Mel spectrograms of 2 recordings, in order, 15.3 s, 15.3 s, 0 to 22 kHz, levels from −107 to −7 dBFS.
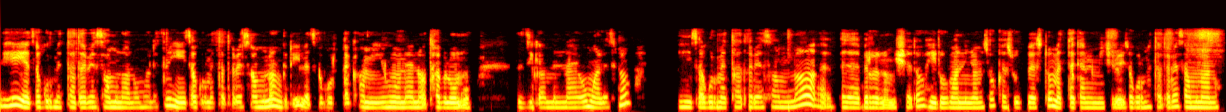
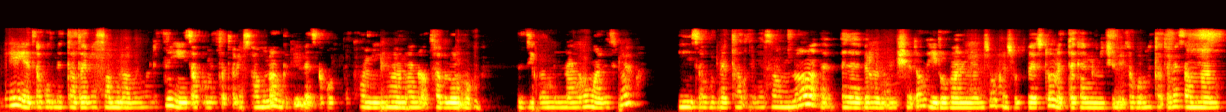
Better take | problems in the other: first | noise reduction (neural mask model DeepFilterNet 3)

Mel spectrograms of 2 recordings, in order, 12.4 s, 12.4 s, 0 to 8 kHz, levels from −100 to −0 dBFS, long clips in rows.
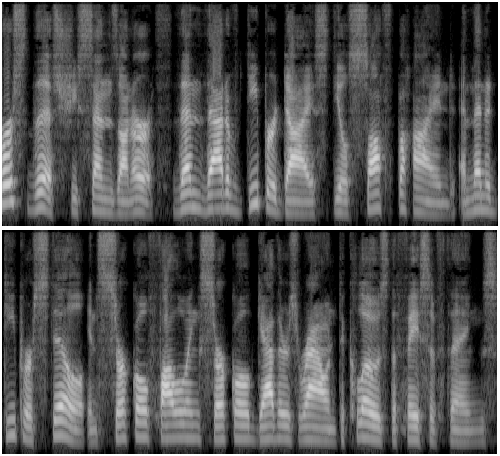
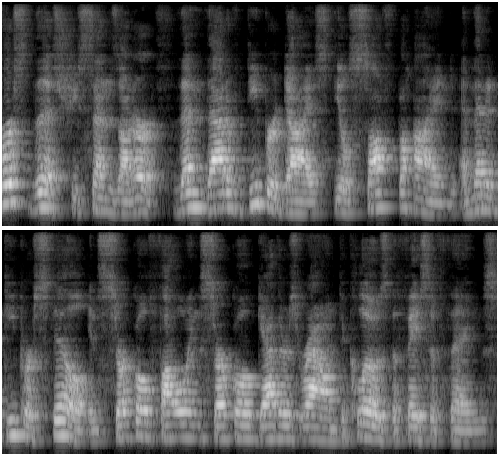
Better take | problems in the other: first | room echo; dies away in 0.7 s

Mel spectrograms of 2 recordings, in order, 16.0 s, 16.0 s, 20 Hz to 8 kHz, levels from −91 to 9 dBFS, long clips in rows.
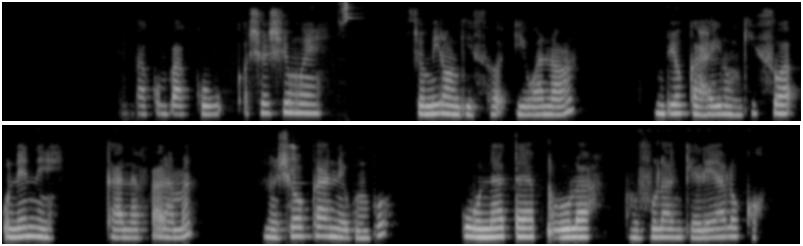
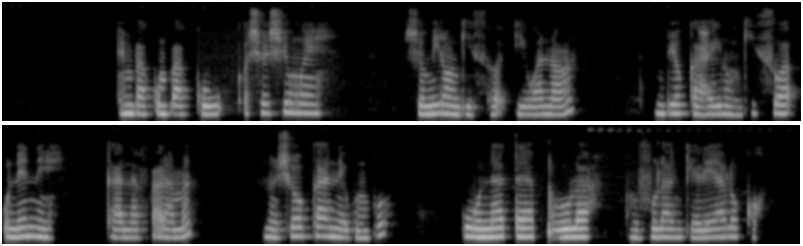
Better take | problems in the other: second | noise reduction (neural mask model DeepFilterNet 3)

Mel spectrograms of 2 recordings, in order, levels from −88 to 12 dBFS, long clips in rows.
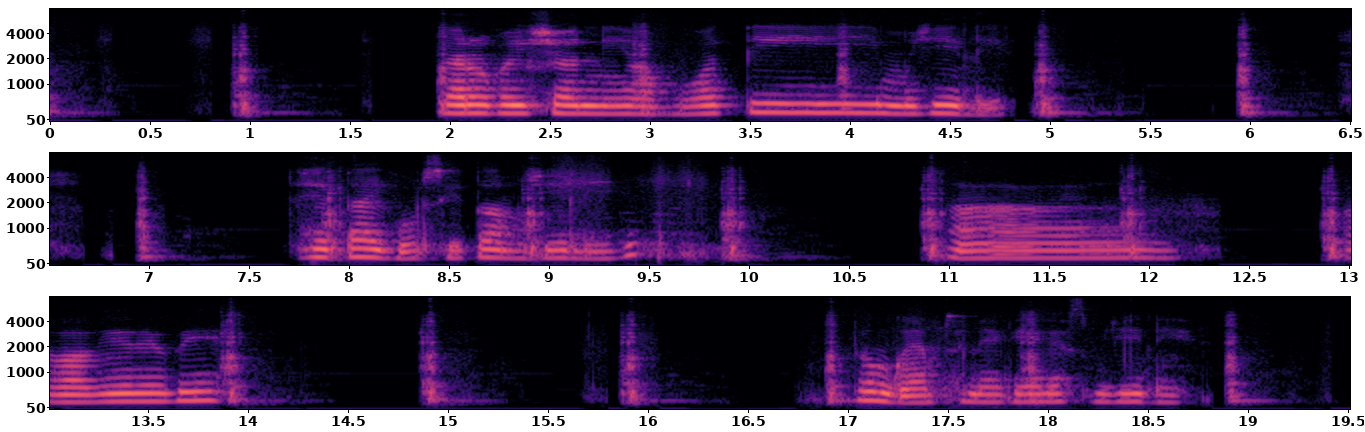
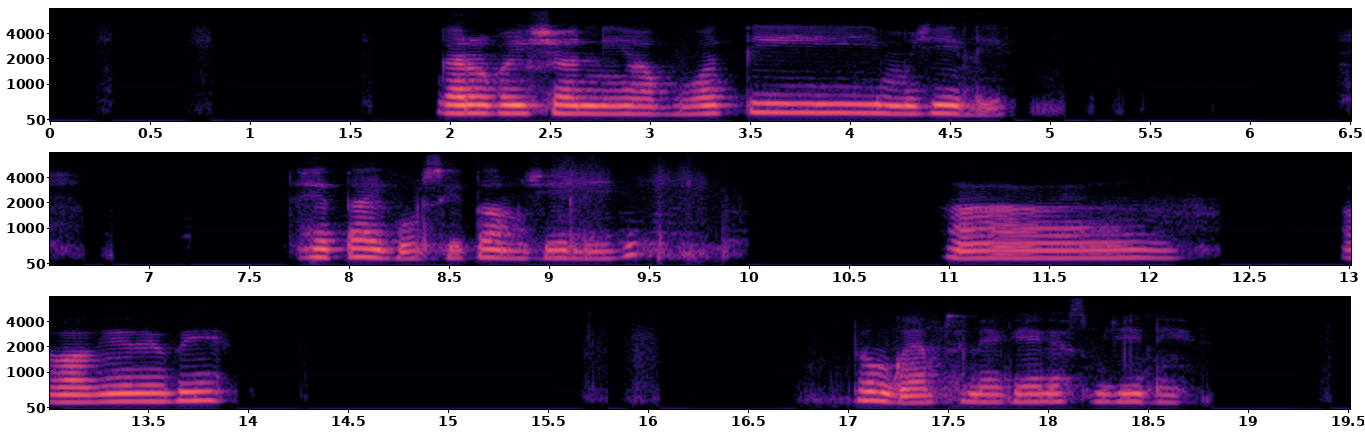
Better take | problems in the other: second | background sound (Clock); 15 dB below the speech

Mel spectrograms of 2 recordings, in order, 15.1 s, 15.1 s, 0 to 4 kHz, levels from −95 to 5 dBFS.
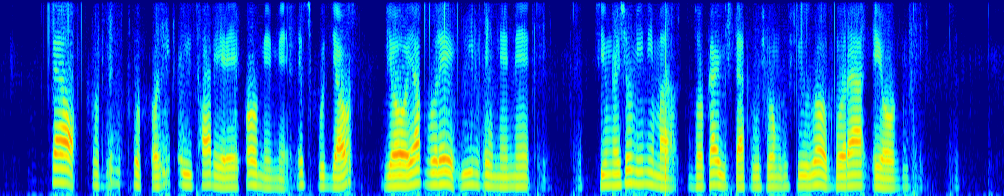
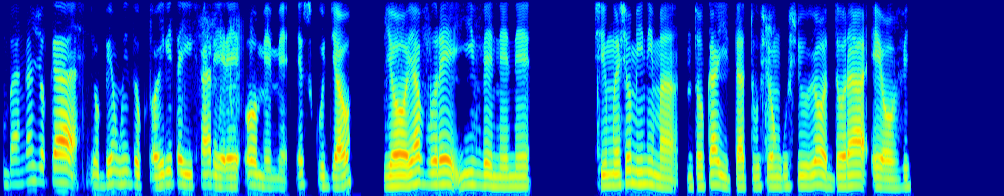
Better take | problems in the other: second | noise reduction (neural separator model SepFormer WHAMR!)

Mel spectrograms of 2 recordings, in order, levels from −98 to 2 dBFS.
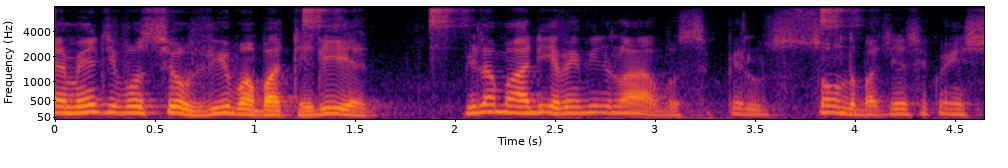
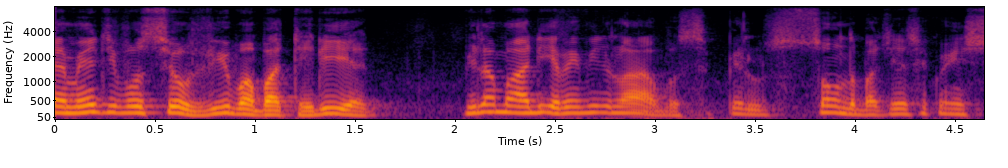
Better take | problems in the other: second | background sound (Tambourine); 19 dB below the speech

